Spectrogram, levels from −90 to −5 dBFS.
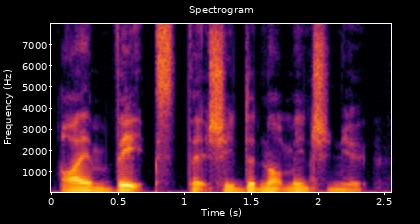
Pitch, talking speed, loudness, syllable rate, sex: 100 Hz, 210 wpm, -18 LUFS, 5.1 syllables/s, male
